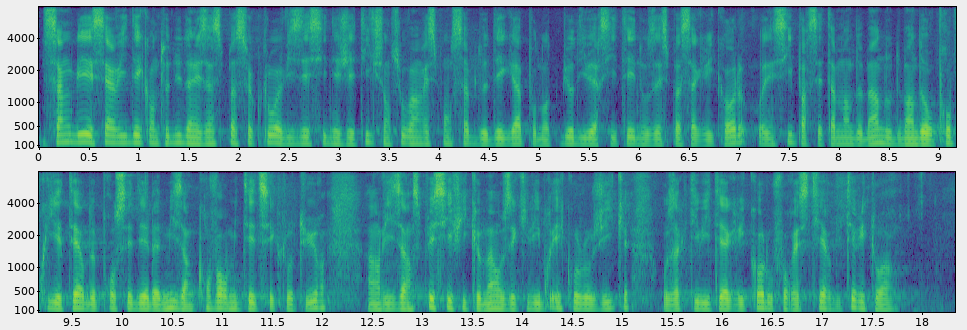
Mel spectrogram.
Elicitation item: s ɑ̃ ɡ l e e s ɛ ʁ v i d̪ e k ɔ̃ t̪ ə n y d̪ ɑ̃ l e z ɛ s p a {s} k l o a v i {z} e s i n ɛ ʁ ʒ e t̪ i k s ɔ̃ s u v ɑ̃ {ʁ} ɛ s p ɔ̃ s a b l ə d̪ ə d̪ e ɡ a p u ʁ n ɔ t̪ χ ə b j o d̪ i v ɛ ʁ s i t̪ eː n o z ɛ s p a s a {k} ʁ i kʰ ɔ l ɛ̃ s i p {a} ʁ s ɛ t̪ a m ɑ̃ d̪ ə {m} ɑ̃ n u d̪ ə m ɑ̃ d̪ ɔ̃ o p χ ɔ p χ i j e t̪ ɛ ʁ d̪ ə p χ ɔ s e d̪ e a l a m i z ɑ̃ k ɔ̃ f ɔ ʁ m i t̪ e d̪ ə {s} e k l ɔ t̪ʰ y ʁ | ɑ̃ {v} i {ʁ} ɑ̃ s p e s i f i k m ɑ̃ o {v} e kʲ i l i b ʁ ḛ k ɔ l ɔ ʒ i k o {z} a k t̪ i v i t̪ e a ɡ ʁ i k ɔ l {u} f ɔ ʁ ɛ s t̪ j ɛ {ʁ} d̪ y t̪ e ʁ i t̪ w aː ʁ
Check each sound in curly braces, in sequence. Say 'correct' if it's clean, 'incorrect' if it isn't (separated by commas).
correct, correct, correct, incorrect, correct, correct, correct, correct, incorrect, incorrect, correct, correct, correct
